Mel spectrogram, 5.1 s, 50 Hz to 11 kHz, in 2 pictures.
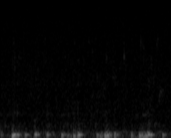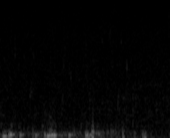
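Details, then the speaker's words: Canister filter on a 29 gallon dirt-substrate planted aquarium, primed by pumping after cleaning: low uneven gurgling pulses about 1.5 per second as trapped air bubbles out while it draws water in; normal priming. "And then you can hear it filling up. I don't know if you can on the camera, but and there's all the air coming out there, sucking in through there."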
